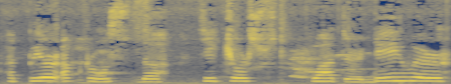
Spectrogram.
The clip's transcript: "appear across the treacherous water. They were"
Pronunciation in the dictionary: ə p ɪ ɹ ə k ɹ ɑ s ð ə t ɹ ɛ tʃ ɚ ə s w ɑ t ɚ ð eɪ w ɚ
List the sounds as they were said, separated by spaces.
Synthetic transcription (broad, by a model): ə p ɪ ɹ ə k ɹ ɑ s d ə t i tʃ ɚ s w ɑ t ɚ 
